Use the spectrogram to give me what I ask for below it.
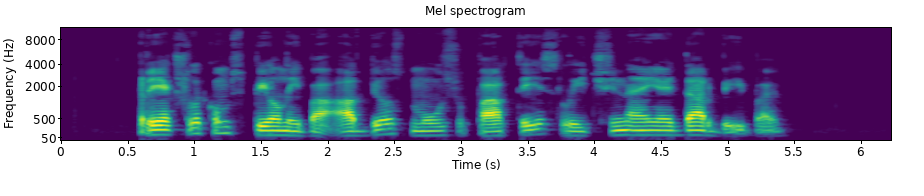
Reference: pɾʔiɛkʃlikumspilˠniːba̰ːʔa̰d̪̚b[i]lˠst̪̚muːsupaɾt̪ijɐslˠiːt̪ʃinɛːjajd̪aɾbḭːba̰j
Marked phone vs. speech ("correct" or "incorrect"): correct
